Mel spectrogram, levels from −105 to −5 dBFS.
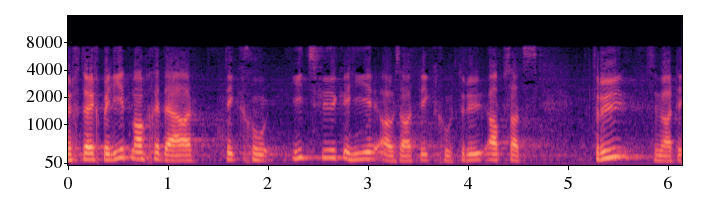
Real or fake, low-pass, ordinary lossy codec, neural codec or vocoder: real; 7.2 kHz; none; none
